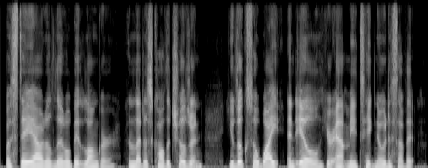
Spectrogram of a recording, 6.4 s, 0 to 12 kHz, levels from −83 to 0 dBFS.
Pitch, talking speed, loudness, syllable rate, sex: 225 Hz, 240 wpm, -17 LUFS, 5.9 syllables/s, female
